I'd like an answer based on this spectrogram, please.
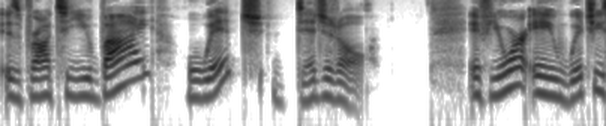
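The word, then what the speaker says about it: VVitch: Head on over to Witch Digital and note that Witch is spelled V-V-I-T-C-H and mention the Witch Wave to save 10% off your first service.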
